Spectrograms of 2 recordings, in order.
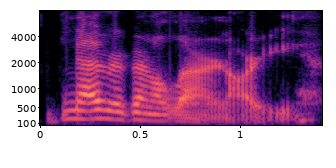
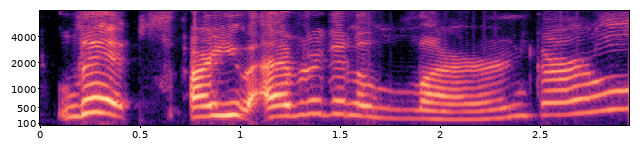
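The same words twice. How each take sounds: First: Hushed mocking whisper. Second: Loud taunting call to Lips; mocking call-out. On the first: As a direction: whisper it as a sly aside. Answers own taunt aside. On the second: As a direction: call her out, teasing and loud. Taunting the rival by name. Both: Real, not acted.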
